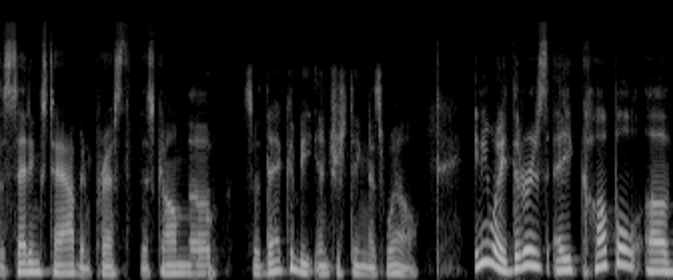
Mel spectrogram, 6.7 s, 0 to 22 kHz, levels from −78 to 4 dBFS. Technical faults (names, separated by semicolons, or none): call audio freeze; burst of packet loss; call bitrate drop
